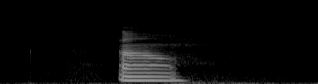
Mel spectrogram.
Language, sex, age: Norwegian, female, 41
